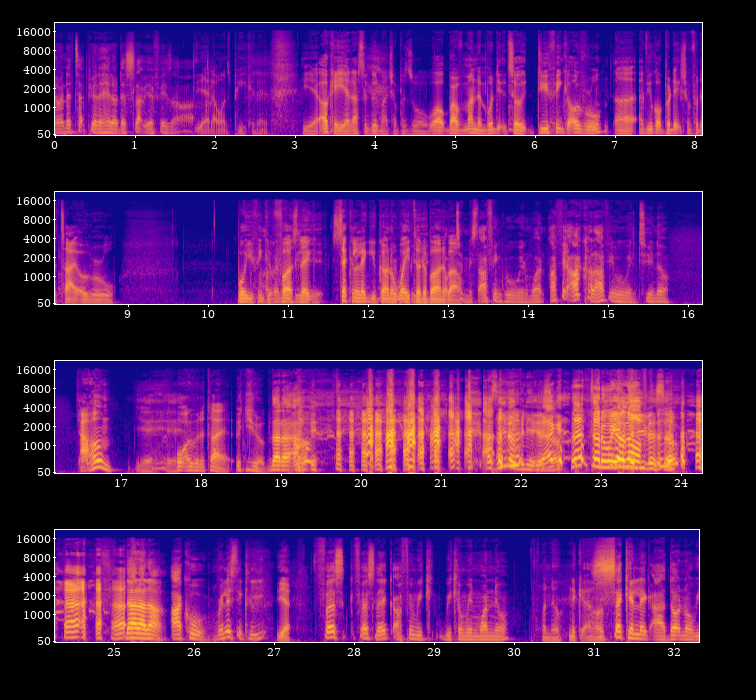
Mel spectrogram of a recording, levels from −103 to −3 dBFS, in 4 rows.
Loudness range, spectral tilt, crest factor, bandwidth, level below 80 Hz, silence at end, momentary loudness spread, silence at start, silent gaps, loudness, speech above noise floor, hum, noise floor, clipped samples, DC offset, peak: 21 LU; -3 dB/octave; 22 dB; 17 kHz; -58 dBFS; 0 s; 25 LU; 0 s; none; -18 LUFS; 51 dB; none; -73 dBFS; under 0.1%; under 0.1%; 0 dBFS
